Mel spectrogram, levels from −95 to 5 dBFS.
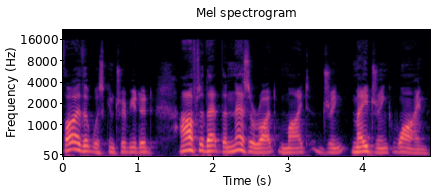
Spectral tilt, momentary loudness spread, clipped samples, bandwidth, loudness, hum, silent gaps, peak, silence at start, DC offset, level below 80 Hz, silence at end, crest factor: -7 dB/octave; 13 LU; under 0.1%; 16 kHz; -28 LUFS; none; none; -8 dBFS; 0 s; under 0.1%; -60 dBFS; 0 s; 20 dB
